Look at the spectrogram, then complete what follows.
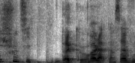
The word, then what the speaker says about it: Ncuti: Ncuti Gatwa, qui s'écrit... Ncuti, mais ça se dit Ncuti.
